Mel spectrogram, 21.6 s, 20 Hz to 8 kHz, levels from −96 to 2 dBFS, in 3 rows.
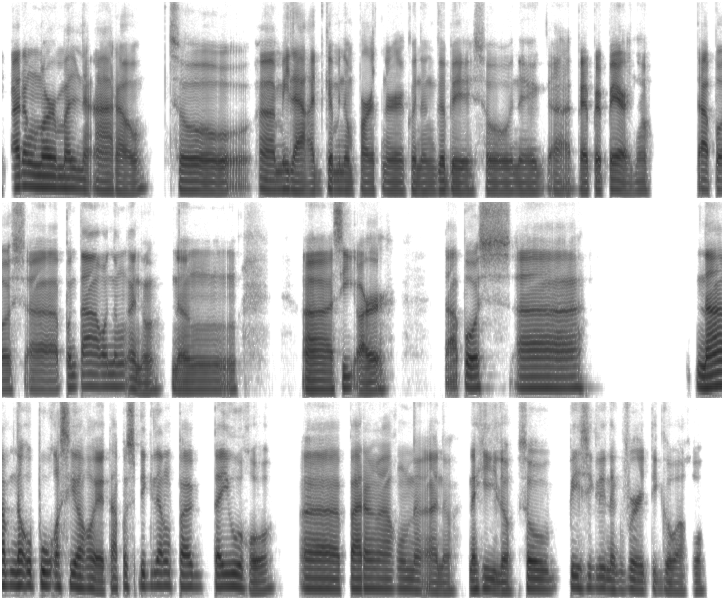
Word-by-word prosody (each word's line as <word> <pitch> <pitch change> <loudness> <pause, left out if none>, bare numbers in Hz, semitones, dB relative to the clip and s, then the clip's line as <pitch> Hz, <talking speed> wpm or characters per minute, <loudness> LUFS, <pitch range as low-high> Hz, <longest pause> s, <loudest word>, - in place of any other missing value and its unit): parang 140 +2 +4
normal 125 -3 +4
na 105 - -1
araw, 95 +1 -1 0.2
so, 105 - -2 0.7
ah, 100 -3 +2
may 105 +1 0
lakad 95 -1 +1
kami 100 0 -1
ng 95 - -3
partner 95 0 -1
ko 90 +1 -4
ng 90 0 -3
gabi, 90 -2 0
so, 90 0 -3
nag 90 0 -4
ah, 95 0 -5
pe-pre-prepare, 95 -2 +2
'no? 95 0 -6 0.5
Tapos, 105 0 -1
ah, 100 -1 -2
punta 140 +2 0
ako 140 - 0
ng 140 0 -2
ano, 90 -6 0 0.2
ng, 100 0 0 1.1
ah, 105 0 +4
CR 100 -3 0 0.5
tapos, 125 +1 0
ah, 125 0 +2 1.2
na 135 +3 +8
naupo 150 0 +3
kasi 140 +1 0
ako, 125 -3 +3
eh, 95 - +1
tapos 135 -1 -3
biglang 145 +1 0
pagtayo 135 0 +1
ko, 95 -4 0 0.4
ah, 115 -2 +3
para 115 0 +3
nga 115 - +1
akong 115 -1 -2
na, 105 -2 -1
ano, 90 0 -3
nahilo. 105 -4 0
So, 110 -2 +2 0.2
basically, 120 -1 -2
nag-vertigo 100 -2 -3
ako, 95 +1 -9
105 Hz, 140 wpm, -22 LUFS, 95-125 Hz, 1.2 s, na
